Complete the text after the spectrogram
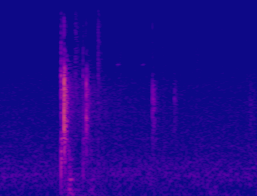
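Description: Snooker balls knock together with sharp clicks.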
